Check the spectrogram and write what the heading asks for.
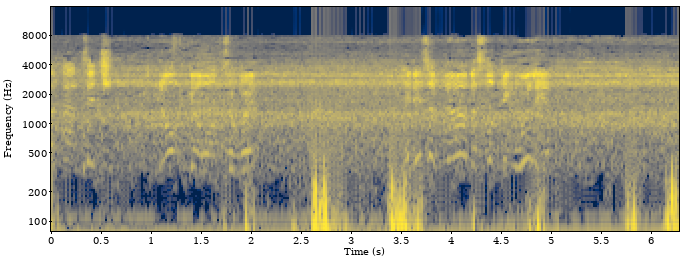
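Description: A faint voice in the background with a steady low hum, and three short low thumps, the loudest about two and a half seconds in.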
